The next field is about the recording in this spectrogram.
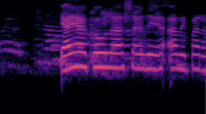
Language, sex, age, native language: Icelandic, female, 10, Icelandic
